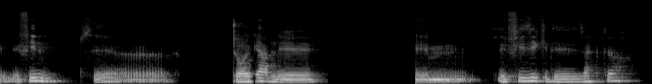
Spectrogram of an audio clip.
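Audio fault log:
2.03 s and 3.85 s, clipped start after a pause: the output dozes off in the gap, so about 0.3 s of each restart is lost and the audio jumps in abruptly.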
